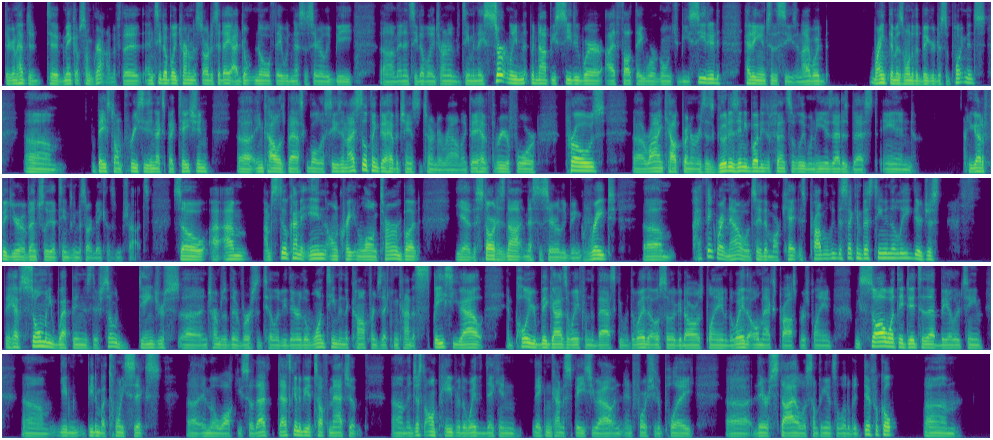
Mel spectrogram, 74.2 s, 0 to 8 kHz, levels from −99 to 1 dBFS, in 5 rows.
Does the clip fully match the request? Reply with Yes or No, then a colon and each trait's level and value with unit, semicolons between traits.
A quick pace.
Yes: fast, 220 wpm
